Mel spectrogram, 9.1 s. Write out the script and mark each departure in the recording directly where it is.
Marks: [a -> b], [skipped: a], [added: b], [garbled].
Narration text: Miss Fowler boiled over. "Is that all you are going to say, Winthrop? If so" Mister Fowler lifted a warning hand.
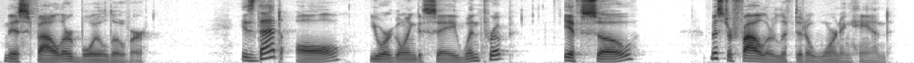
Miss Fowler boiled over. "Is that all you are going to say, Winthrop? If so" Mister Fowler lifted a warning hand.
